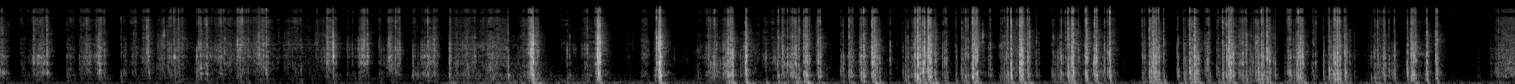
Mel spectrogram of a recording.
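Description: Long nails scratch a white foam bath loofah with ruffled petals, held close up. It makes a steady series of dry, bright, rasping scratches and crinkly rustles in quick uneven bursts, with brief pauses between strokes.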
